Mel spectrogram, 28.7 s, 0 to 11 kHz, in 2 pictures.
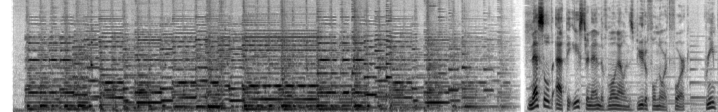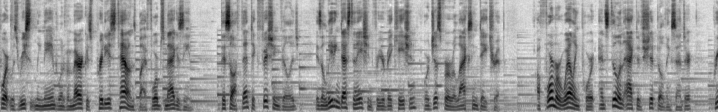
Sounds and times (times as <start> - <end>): Guitar: 0.4 - 11.0
Bluegrass: 0.5 - 10.0.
